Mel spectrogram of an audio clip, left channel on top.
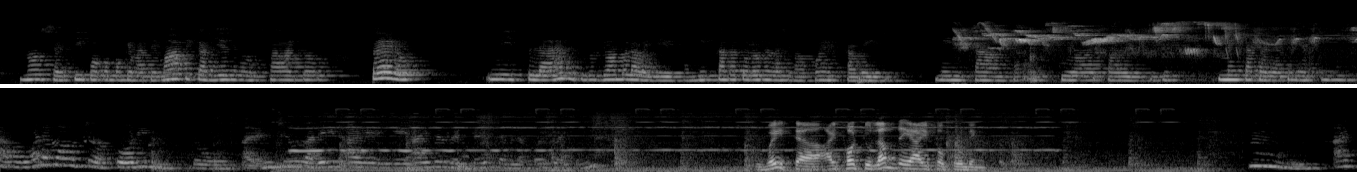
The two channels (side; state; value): both; different; correlation 0.00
